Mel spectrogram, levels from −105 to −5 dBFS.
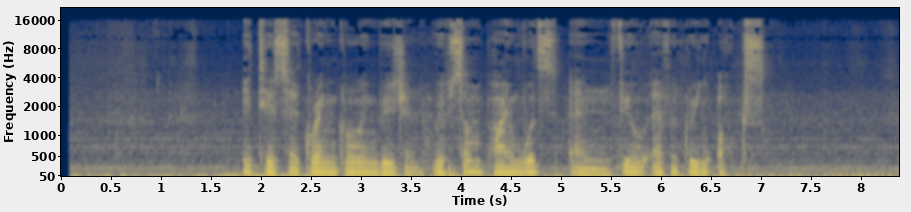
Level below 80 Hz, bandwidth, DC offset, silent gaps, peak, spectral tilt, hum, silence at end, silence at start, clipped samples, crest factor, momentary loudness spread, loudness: -40 dBFS; 16.5 kHz; under 0.1%; none; -8 dBFS; -5.5 dB/octave; none; 0 s; 0.1 s; under 0.1%; 18 dB; 19 LU; -26 LUFS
